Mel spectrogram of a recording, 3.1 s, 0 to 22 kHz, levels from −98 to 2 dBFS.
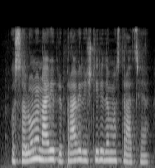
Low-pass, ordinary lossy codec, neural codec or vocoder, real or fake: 10.8 kHz; none; none; real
